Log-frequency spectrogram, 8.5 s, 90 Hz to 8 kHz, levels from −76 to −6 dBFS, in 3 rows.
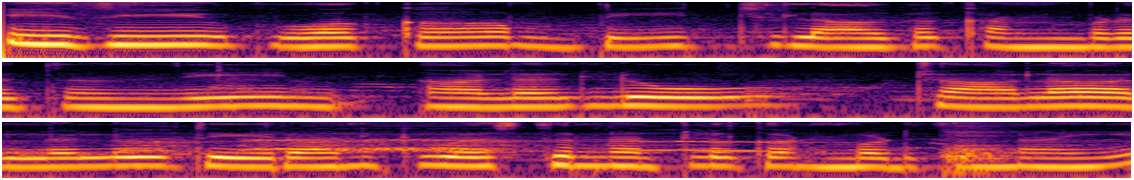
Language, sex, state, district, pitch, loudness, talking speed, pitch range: Telugu, female, Andhra Pradesh, Chittoor, 230 Hz, -17 LUFS, 80 wpm, 225-240 Hz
